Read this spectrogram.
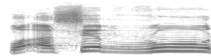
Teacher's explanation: را مشدد ہے، ذرا رک کر ادا کریں گے، اور واو مدہ ہے، واو ساکن سے پہلے پیش بھی ہے، واو مدہ ہوگا، ایک الف کھینچنا بھی ہے۔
